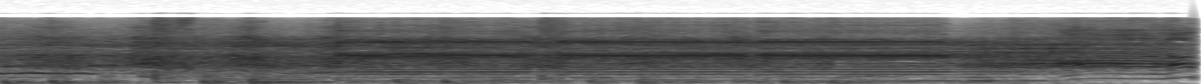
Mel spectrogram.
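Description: A woman's dog-like howled singing note ends about half a second in, followed by audience noise and a steady sustained chord of several pitches held for about three seconds.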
